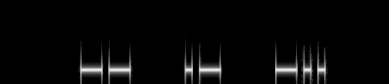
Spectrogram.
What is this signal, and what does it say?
Morse code, heard as a keyed tone, about 17 wpm, spaced as for 10 wpm, 680 Hz. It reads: MAD
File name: k7qo / Practicewords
